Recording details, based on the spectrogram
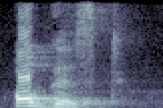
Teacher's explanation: have here first two letters or when you write august or you don't hear a and uh but you hear aw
